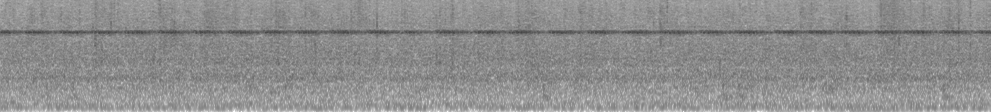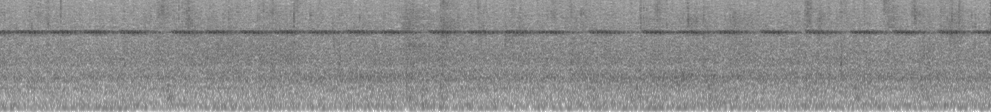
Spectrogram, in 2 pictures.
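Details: Crickets chirping at night during gentle rain: one steady, high, unbroken ringing tone holds through the whole stretch, under a constant hiss and patter of falling rain.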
